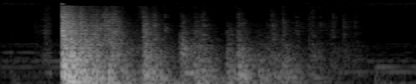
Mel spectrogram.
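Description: A single heavy, booming impact as a police sergeant kicks in a bedroom door, loud, followed by a brief rattling decay of wood and debris settling.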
